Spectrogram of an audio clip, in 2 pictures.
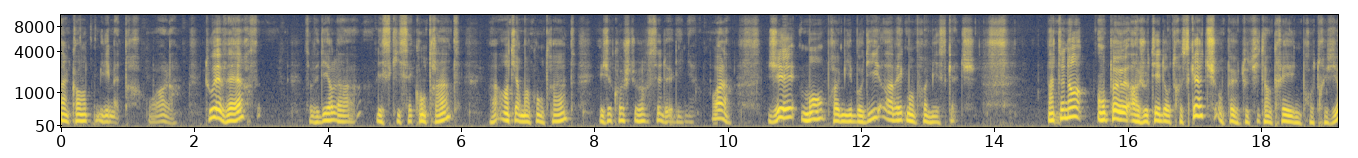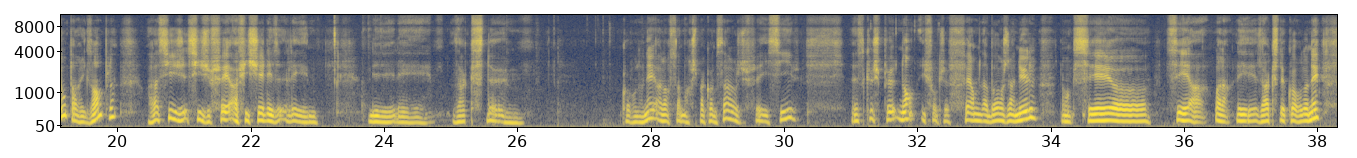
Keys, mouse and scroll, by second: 0.2 KP_0, 0.4 KP_Enter, 0.4 Return, 9.5 click, 10.4 click, 14.6-15.6 drag, 18.9 click, 26.7-27.9 typing, 28.8 click, 31.7 Escape, 32.9 click, 35.4-36.3 typing, 38.0-38.3 drag.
